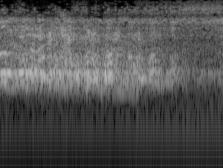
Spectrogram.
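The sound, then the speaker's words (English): A voice imitates chirping birds in a fast, busy warble, fairly loud, running for a couple of seconds before tapering off slightly. “But you, oh, you talk to the birds. Tweet, tweet, tweet, tweet. Like that.”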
